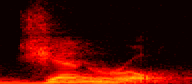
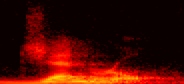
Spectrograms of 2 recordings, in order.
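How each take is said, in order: The two takes are said the same way.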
